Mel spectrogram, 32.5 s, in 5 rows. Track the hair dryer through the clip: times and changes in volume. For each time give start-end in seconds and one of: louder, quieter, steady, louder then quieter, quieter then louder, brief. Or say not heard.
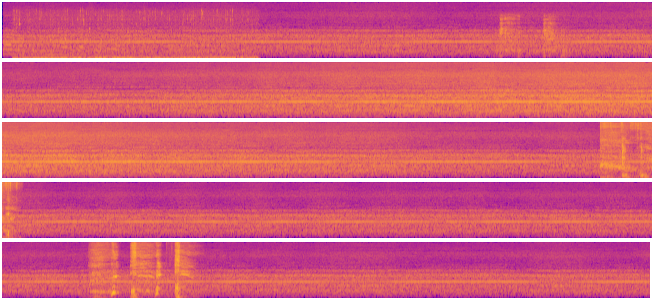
0.0-32.4 louder then quieter.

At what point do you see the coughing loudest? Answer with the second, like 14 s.
27 s.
